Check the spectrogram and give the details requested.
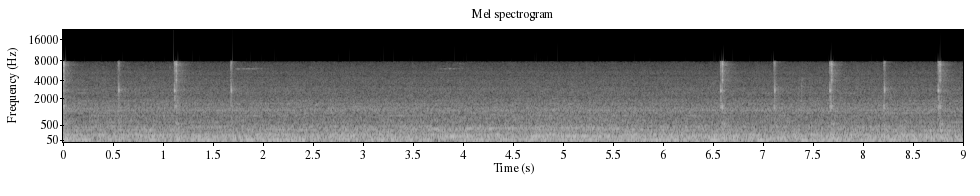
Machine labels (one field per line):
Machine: valve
